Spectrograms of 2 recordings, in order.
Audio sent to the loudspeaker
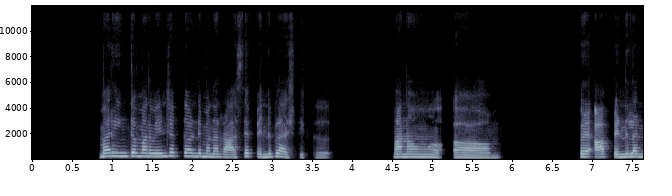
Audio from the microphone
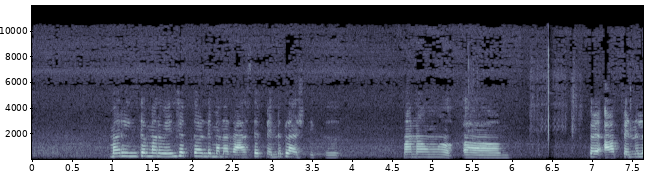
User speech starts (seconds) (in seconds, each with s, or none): none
